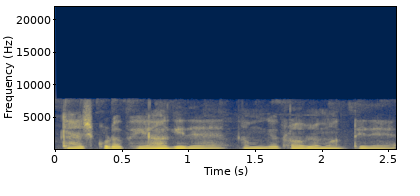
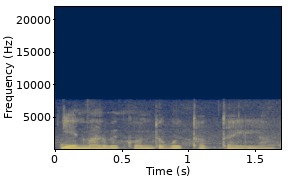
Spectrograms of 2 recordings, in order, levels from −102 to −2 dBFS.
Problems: background sounds at intervals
